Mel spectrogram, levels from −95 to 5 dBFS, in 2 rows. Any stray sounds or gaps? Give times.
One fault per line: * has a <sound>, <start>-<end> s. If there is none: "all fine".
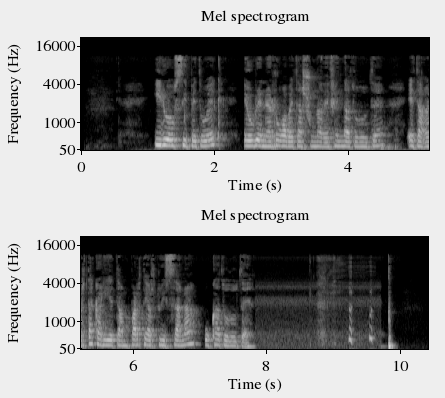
* has a laugh, 8.6-9.7 s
